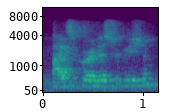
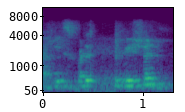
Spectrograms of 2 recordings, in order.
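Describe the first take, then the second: First: Chi is said the American fraternity way. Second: Chi is said the modern Greek way. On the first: "If you're a fraternity Greek, then you would call it a chi square distribution" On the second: "if you're Greek, you probably call it a he square distribution"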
